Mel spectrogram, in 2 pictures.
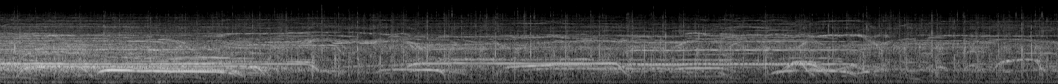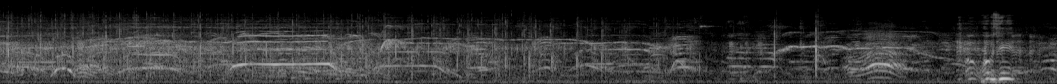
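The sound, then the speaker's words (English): A concert audience applauds and cheers for a band in a long, dense wash of clapping with whoops and some laughter, fading slightly toward the end while people chatter and a voice speaks over the crowd. “One more. You gotta make a lot of noise so Del can hear you.”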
